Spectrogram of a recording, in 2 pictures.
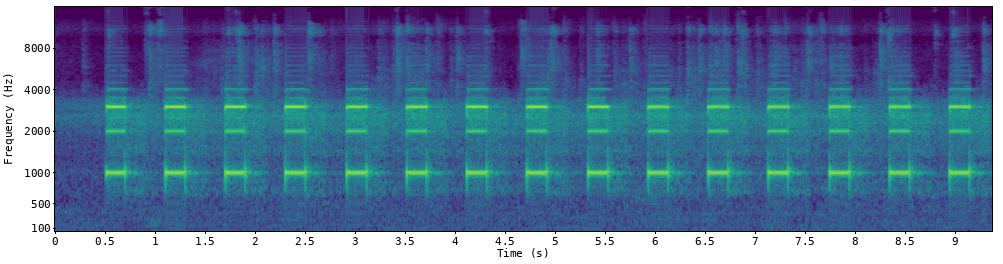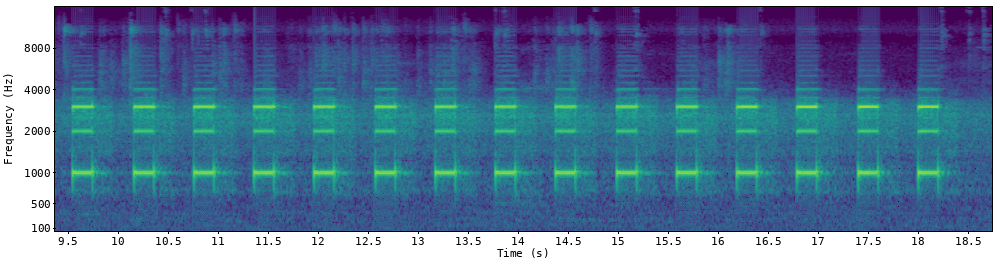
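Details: Simulated CPR on a uDEF T5 AED trainer: steady electronic metronome beeps at about 100 a minute pace chest compressions, alongside CPR voice prompts after the shock is delivered.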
